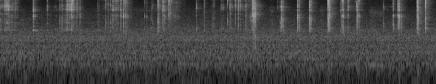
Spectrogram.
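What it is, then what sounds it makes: Coiled metal bangle scrubbed with a brush. A stiff-bristled brush scrubs a small gold-colored coiled wire bangle held in one hand. It makes a steady, hissy scratching, broken by frequent sharp, bright metallic clicks and ticks as the bristles catch on the coils.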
